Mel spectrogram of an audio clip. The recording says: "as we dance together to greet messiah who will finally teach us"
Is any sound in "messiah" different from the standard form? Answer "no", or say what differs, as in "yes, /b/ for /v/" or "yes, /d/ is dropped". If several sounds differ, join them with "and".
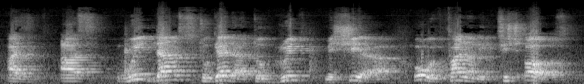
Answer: yes, /ʃ/ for /s/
